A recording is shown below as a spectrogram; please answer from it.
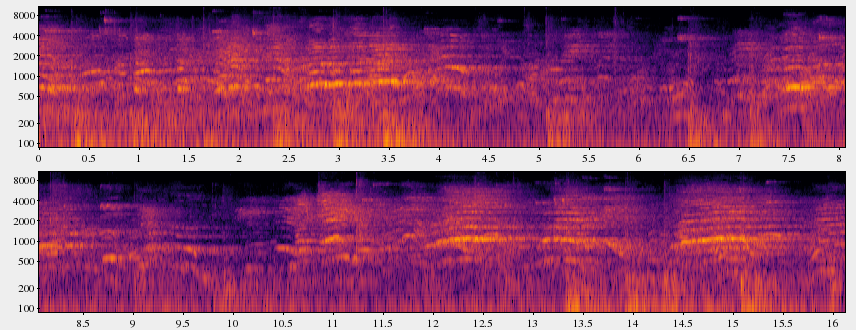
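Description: A basketball being dribbled on a hardwood gym floor during play, with repeated short bounces. Voices call and shout across the large gym over it.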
